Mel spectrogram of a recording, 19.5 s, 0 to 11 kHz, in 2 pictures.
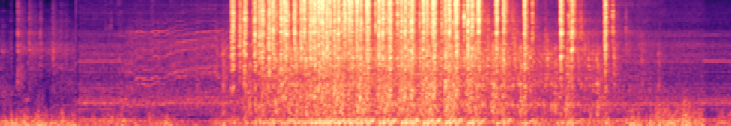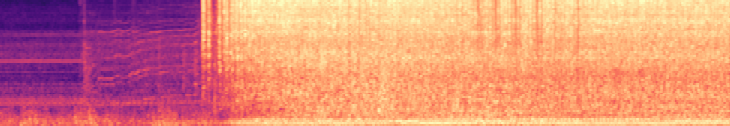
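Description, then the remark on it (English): A vintage airplane engine, overhauled and not run since 1963, cranks with irregular popping and sputtering, then catches and roars into a loud, steady running drone. No voices are heard. “The engines that were overhauled were the ones that were sitting in the airplane when it was mothballed by Spartan.”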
